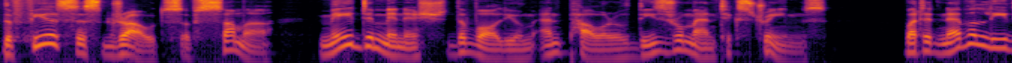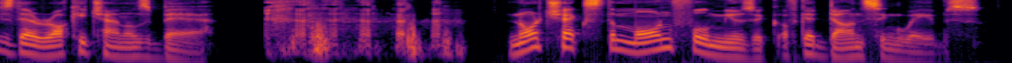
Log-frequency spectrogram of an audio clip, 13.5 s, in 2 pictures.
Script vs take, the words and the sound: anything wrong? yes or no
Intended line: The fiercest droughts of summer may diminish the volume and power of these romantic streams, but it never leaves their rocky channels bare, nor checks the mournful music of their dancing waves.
yes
